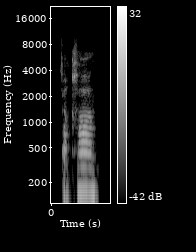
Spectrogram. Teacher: The ta isn't stressed, so it's low tone.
